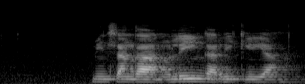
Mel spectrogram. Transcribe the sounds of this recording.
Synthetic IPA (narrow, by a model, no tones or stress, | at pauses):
mint͡ɬaŋɡanɔlejiŋɡarikʼija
